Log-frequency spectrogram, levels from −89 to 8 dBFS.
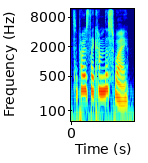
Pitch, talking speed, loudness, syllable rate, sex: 225 Hz, 235 wpm, -14 LUFS, 6.4 syllables/s, female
